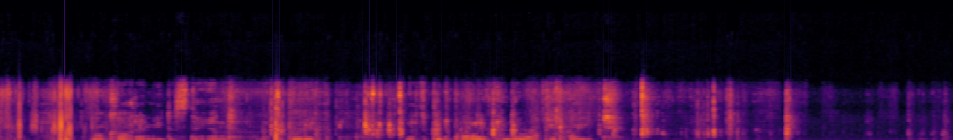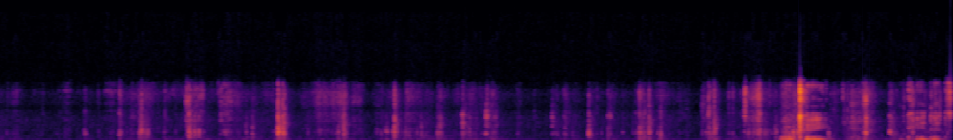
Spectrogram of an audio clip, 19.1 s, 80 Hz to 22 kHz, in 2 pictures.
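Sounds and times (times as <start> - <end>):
plastic toy pieces clicking: 2.8 - 5.3, 12.3 - 18.6.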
